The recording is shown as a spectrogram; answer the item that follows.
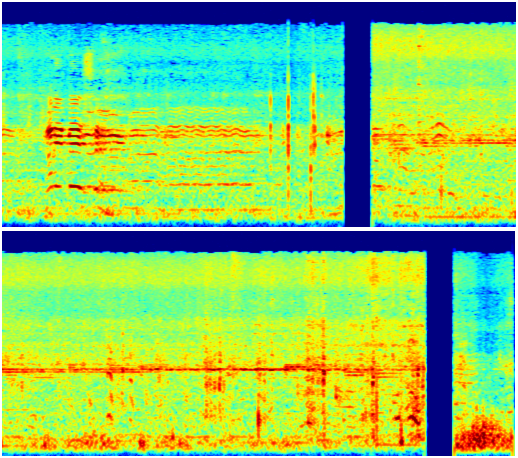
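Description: People's voices over outdoor ambience at the course, with a thin steady high tone for several seconds in the middle; the sound drops out briefly twice where the footage is cut.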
